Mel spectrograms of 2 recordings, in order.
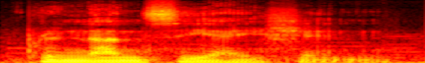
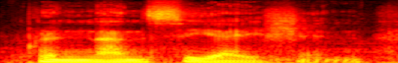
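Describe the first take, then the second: The two takes are said the same way.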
